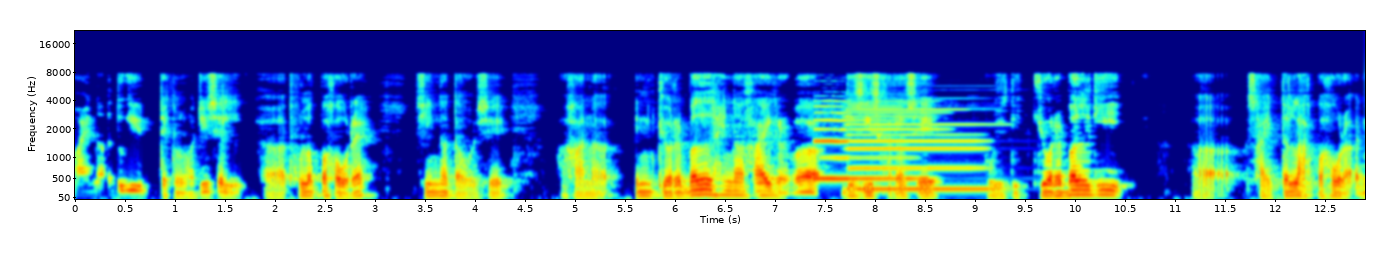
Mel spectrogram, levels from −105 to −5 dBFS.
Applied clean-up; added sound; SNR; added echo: classical method Wiener filter.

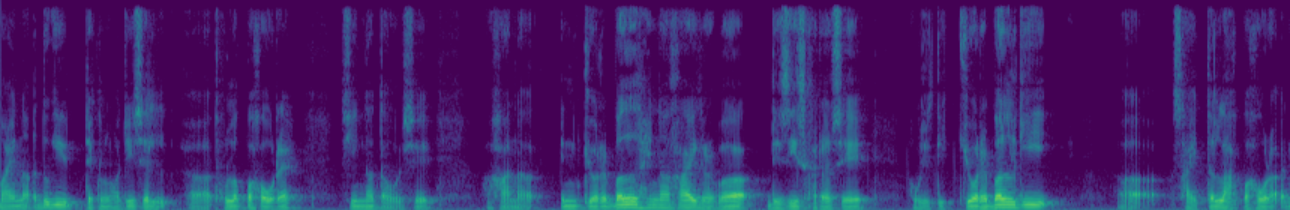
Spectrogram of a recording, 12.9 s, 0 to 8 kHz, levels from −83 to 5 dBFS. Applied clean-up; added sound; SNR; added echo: none; none; none; none.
